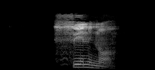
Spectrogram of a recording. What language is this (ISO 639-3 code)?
epo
